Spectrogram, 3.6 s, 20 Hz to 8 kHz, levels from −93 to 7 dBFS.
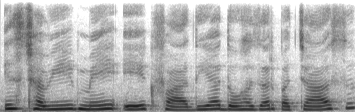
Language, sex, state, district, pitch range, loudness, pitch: Hindi, female, Madhya Pradesh, Dhar, 235-275 Hz, -13 LUFS, 255 Hz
